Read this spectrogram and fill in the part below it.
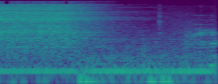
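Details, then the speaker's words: Oxygen tank valve cracked open on a veterinary anesthesia machine: a brief rush of hissing gas that quickly fades. "i'm going to turn my oxygen on cracked and the same thing it's going to be righty tighty lefty loosey"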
